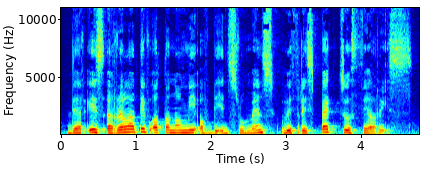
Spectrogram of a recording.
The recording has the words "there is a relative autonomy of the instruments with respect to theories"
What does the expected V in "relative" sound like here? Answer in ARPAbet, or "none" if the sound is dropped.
F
